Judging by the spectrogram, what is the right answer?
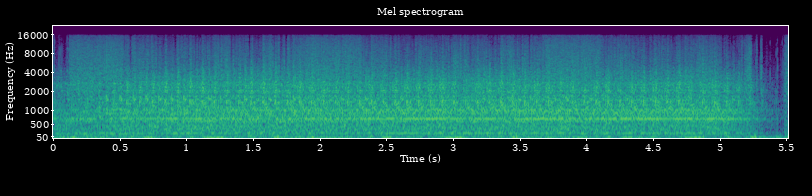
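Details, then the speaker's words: Car engine running light in top gear, where the fault is loudest: rapid hard steady knock from a defective big-end bearing, must be fixed immediately before it wrecks the engine. "back to the engine now and a defective begins it's loudest when the car is running light in top gear"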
